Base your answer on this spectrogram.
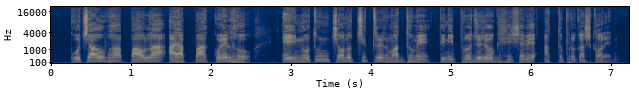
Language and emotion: Bengali, neutral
